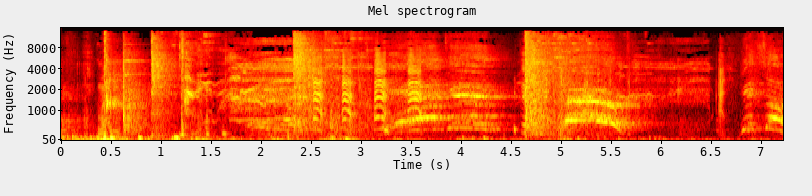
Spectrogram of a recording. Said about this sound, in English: Why don't you just break something right now and let's hear it shatter? Well, okay, hold on a second. Throw something. Here, I'll just grab one little item here. I'm going to grab this little item here, okay?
